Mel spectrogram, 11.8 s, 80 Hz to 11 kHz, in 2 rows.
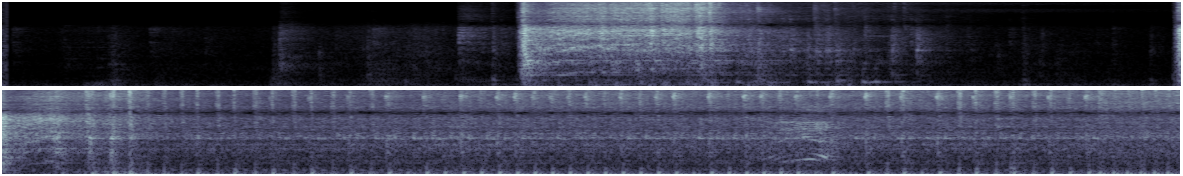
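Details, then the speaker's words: Club Car golf cart with Predator 459 engine swap and Honda Grom muffler, first start, about 85–90°F: catches at once into steady even single-cylinder idle about four beats a second, slight rattle from loose parts; normal. "It sounds sick right now. Sounds like a four-wheeler. Got some vibrations. You might hear a little rattling. That's just some loose stuff."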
